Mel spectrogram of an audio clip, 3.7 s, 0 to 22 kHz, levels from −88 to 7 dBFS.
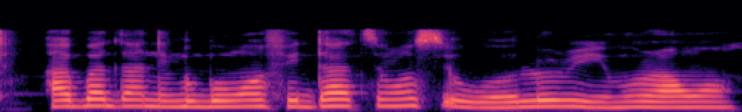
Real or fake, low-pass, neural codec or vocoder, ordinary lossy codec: fake; 7.2 kHz; autoencoder, 48 kHz, 128 numbers a frame, DAC-VAE, trained on Japanese speech; MP3, 64 kbps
